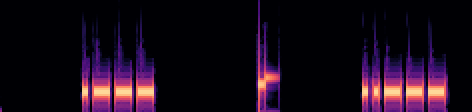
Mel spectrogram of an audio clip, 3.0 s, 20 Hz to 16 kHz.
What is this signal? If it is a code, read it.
Morse code, heard as a keyed tone, about 36 wpm, 700 Hz. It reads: J 2
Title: Single Letter-Number Alt - Rapid-Fire 35wpm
